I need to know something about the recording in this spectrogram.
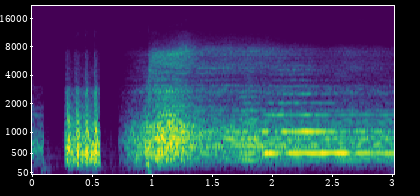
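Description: A short triumphant jingle plays.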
